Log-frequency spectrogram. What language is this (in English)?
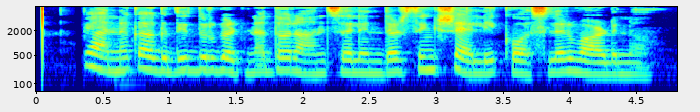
Punjabi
